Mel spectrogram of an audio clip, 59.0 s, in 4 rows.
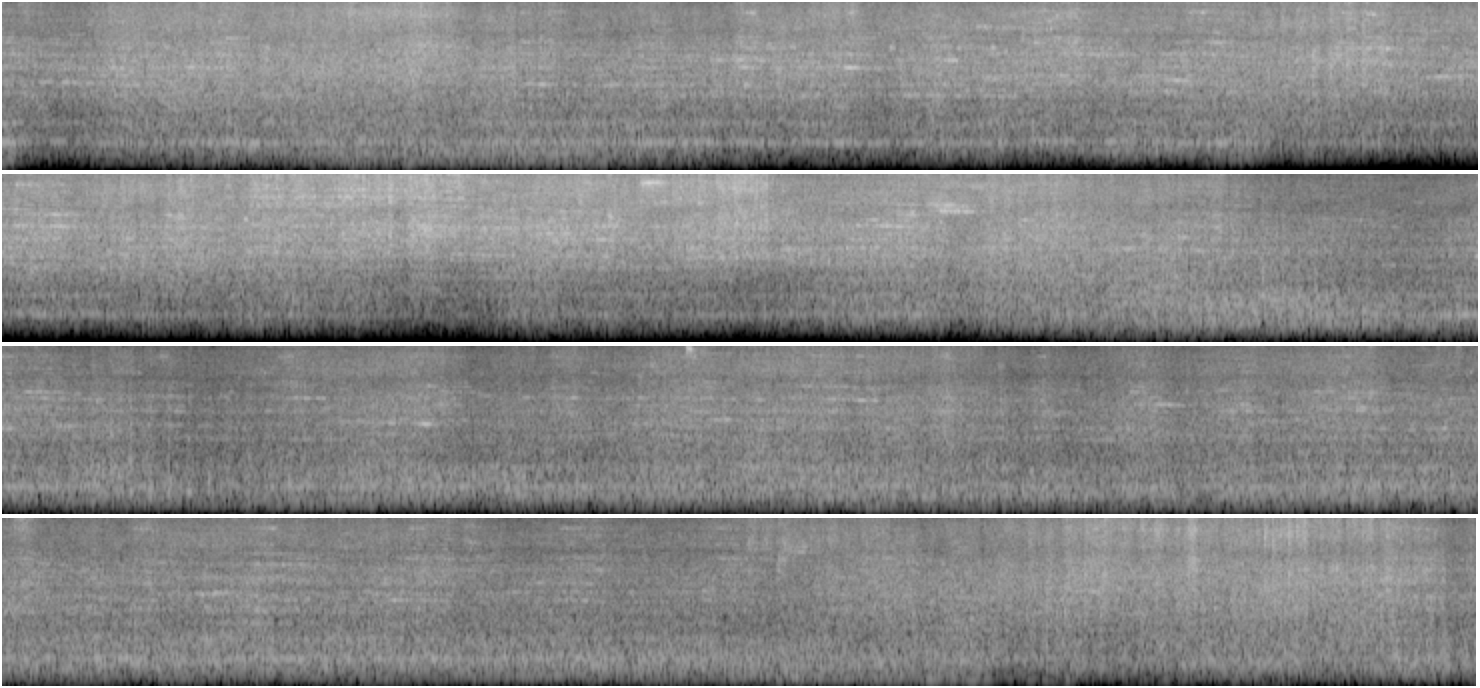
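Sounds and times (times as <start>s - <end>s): freight cars rumbling and clattering: 1.1s - 14.0s, 29.8s - 59.0s.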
